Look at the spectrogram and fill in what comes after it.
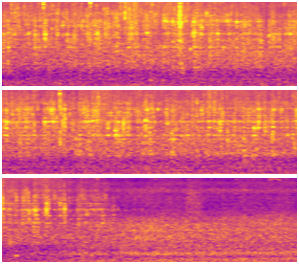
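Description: Food sizzling and crackling in hot oil, a steady hiss full of fine pops; the crackle thins out near the end.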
